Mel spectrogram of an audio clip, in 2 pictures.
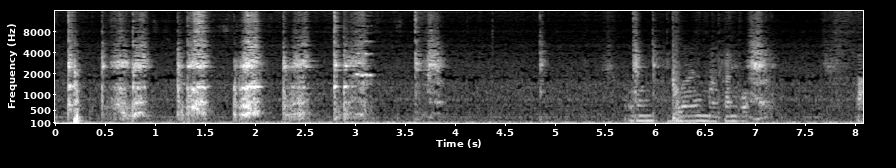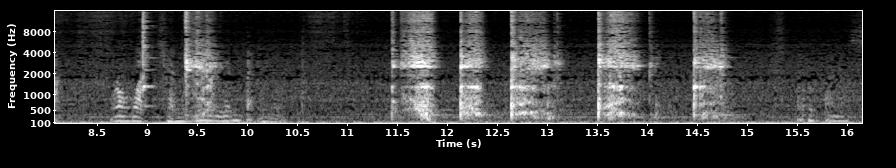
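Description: A spatula scraping and clanking against a wok as fried rice vermicelli is stirred and scooped out, in two bouts of quick strokes: one in the first few seconds and one again near the end, with a few scattered knocks between them.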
